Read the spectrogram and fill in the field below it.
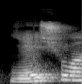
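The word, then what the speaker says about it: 예슈아: 여호와는 구원이 시 답 였죠 그 이름의 원래 발음이 예 슈아 하였고 더 원래 바람에 여호수아 였습니다 오늘 말씀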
